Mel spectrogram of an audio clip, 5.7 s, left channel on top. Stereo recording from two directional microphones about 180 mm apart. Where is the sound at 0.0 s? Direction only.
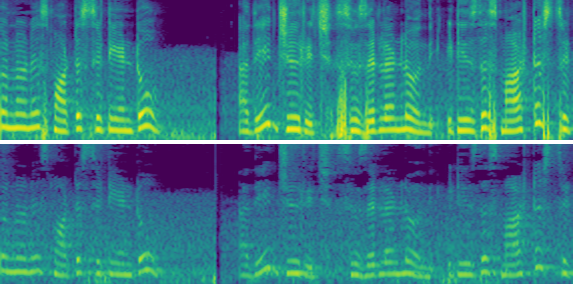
50° left (ahead or behind).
